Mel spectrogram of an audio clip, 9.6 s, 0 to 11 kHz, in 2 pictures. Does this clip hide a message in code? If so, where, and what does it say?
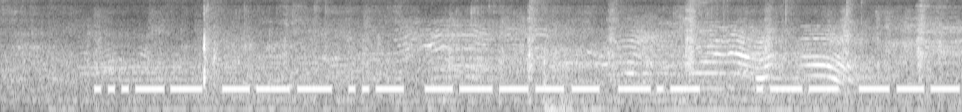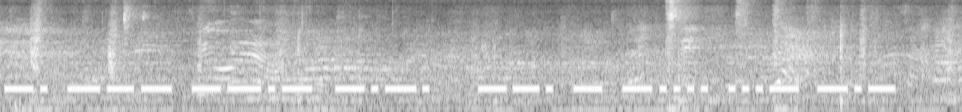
Yes: Morse code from 0.4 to 9.3 s, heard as a keyed tone, hand-sent with a bug key, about 35 wpm, 570 Hz, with the noise of a park. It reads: 3OU0K W9OQC GT6VK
